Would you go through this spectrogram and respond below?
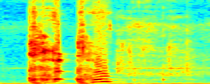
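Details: A child who says they are sick coughs twice, quickly and loudly, over a steady background hum while playing Roblox: cough.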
